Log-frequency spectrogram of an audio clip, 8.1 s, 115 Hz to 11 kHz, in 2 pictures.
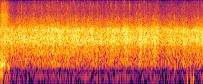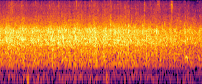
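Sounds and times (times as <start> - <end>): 
dense audience applause at a youth event: 0.0 - 8.0.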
